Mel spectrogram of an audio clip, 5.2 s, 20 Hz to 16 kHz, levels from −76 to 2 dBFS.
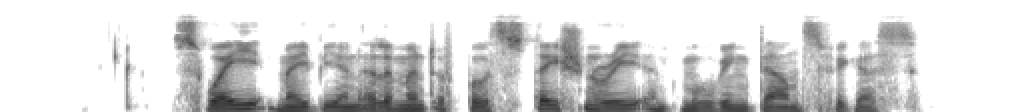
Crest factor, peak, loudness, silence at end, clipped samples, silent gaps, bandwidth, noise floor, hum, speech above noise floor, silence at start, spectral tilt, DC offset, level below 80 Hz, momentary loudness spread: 18 dB; -2 dBFS; -20 LUFS; 0.6 s; under 0.1%; none; 9.4 kHz; -74 dBFS; none; 54 dB; 0.85 s; -5.5 dB/octave; under 0.1%; -48 dBFS; 15 LU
